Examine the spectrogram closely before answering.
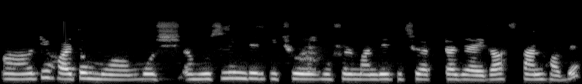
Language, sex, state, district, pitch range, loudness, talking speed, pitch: Bengali, female, West Bengal, Jhargram, 235-250 Hz, -17 LUFS, 115 wpm, 240 Hz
